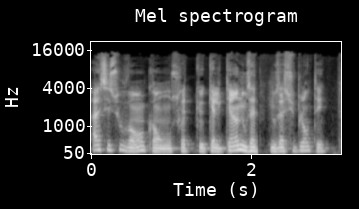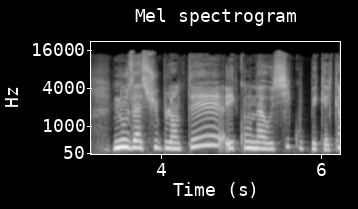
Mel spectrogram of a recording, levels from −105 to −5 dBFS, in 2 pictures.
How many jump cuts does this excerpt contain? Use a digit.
3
